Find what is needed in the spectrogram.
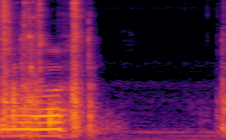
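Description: A man's voice holding one drawn-out syllable for about a second, then near silence.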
